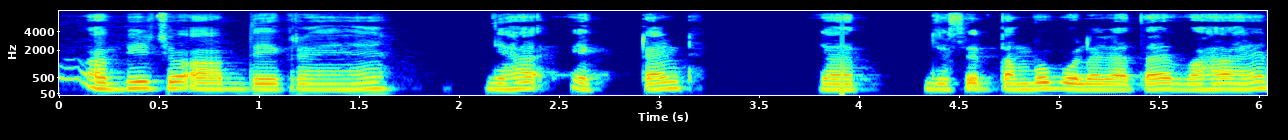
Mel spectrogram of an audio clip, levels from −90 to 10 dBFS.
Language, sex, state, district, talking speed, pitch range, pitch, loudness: Hindi, male, Uttarakhand, Uttarkashi, 170 wpm, 155-175 Hz, 160 Hz, -21 LUFS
